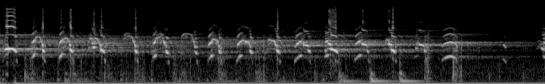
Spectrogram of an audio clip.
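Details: Eagles at a Latvian nest near Ķemeri, two unringed adults, 6:01 am, 8 March 2024, morning calling with mating. Rapid uneven yelping notes tumble at about three a second, with a low humming sound briefly underneath near the end.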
